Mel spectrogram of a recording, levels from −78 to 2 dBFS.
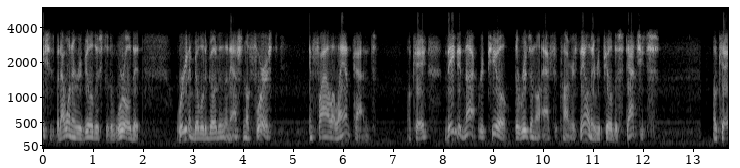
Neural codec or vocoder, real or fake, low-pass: none; real; 5.4 kHz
